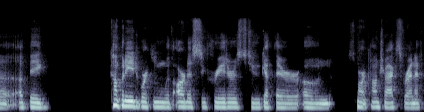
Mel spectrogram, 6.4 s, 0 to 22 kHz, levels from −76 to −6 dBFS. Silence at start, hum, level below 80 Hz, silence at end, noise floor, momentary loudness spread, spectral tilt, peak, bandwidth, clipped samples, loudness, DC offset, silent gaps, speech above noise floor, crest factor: 0 s; none; -64 dBFS; 0 s; -83 dBFS; 8 LU; -6 dB/octave; -6 dBFS; 12.5 kHz; under 0.1%; -25 LUFS; under 0.1%; 0.90-1.12 s; 59 dB; 20 dB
